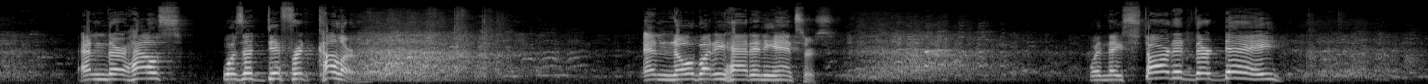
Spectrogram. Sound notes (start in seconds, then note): 3.5 laughter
